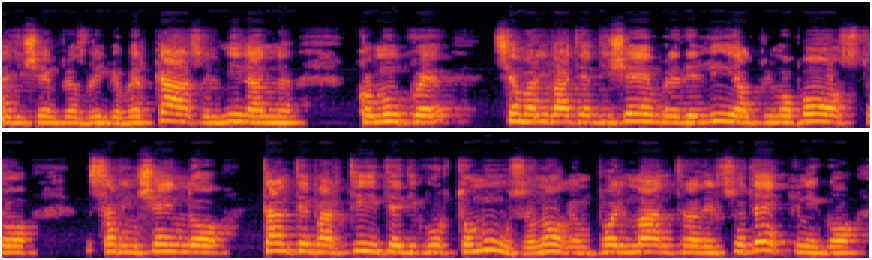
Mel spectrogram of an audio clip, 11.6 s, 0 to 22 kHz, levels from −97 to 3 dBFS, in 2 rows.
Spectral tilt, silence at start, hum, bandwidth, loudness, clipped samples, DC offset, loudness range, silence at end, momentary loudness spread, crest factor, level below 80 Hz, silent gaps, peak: -4 dB/octave; 0 s; none; 9.8 kHz; -18 LUFS; under 0.1%; under 0.1%; 1 LU; 0 s; 5 LU; 16 dB; -58 dBFS; none; -2 dBFS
